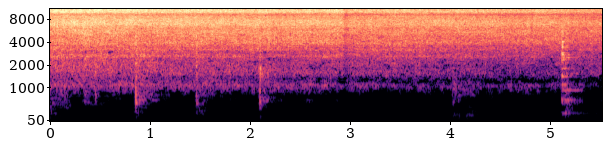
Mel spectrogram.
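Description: Dried red chillies sauté in a hot pan for a ginger curry, with a steady close sizzle and a few sharp scraping stirs at regular intervals.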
